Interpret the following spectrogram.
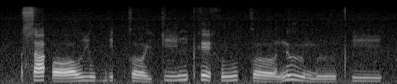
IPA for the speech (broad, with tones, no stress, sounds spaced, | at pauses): s a˧˥ ʔ ɔː˩˧ ʋ i˧ w b i˧˥ t̚ k ɤː˧˩ j k iː˧˥ ŋ pʰ e˥˨ h uː˧˥ k ɤː˧˩ n ɯː˥˨ m ɯː˩ pʰ i˧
